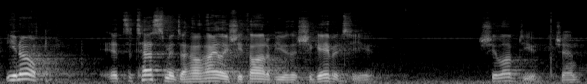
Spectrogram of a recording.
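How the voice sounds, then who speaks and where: A man playing a wistful, gently rueful grieving widower in a staged play reading, recorded in an echoey hall. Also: medium pitch, sing-song, moderate pace, gravelly. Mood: warm, grateful. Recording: echoey hall with long reverb.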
